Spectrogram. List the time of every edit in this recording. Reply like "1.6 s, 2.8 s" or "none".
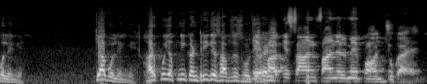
2.6 s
